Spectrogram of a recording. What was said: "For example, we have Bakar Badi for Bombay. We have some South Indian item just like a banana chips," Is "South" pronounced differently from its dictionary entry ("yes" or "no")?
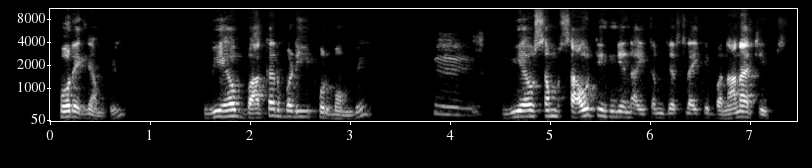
yes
